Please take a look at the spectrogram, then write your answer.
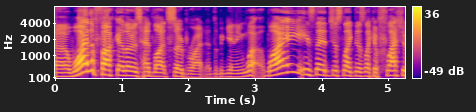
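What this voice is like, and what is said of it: Usual voice. Nothing is said of it.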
